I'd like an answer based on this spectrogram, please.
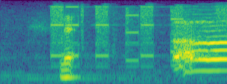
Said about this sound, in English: That is it right there. That's why I made it my ringtone, because I like it. How you answer this thing? You got to slide it. Those things are crazy.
